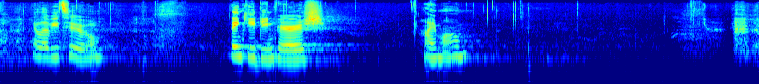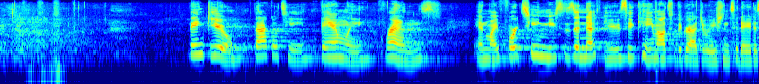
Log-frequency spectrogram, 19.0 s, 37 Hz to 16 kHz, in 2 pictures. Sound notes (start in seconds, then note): 8.5 sighs; 9.2 audience laughs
